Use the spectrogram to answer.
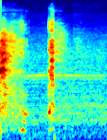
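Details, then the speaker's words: Adult demonstrating a controlled cough for clearing phlegm, head bowed, looking at the feet, hands on the abdomen pushing upward: two short, deliberate coughs. "Как только вы чувствуете, что вам нужно покашлять, вы наклоняете голову, обязательно смотрите на свои ступни, кладёте руки на живот и как бы, когда вы наклонили голову, положили руки на живот, животом немножко как бы вверх подталкиваете этим и в этот момент кашляте."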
